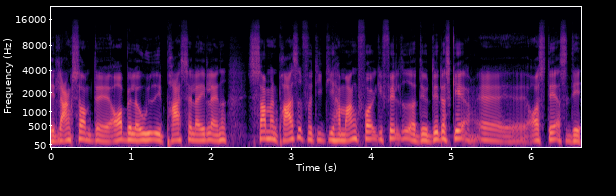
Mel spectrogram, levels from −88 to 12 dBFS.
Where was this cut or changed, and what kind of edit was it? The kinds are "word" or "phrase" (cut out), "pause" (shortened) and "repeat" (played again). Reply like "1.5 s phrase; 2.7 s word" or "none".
2.5 s word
